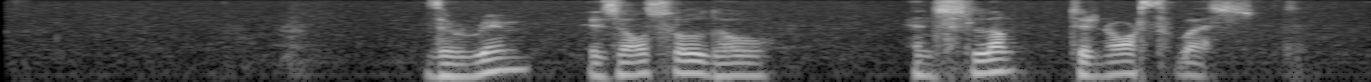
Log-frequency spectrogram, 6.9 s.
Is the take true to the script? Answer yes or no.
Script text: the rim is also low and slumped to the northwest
no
